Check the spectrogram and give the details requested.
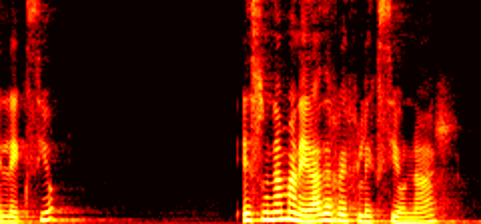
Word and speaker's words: Lectio: de la Lectio Divina, se escribe Lectio, se dice Lexio, es una manera de reflexionar y de orar un texto bíblico.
